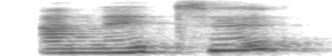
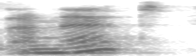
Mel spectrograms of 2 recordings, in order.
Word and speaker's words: Annett: start to introduce myself my name is anet so this is the German pronunciation in English it's Annette um I'm an electronics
